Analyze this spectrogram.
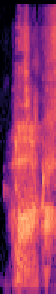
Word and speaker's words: Haack: Now, Ryan, I have to ask the pronunciation of your last name because I don't want to screw it up. Haack.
